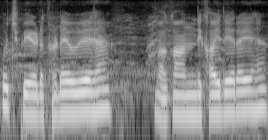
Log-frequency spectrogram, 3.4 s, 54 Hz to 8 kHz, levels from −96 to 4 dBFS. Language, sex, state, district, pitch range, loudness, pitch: Hindi, male, Uttar Pradesh, Saharanpur, 135-155 Hz, -15 LUFS, 145 Hz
